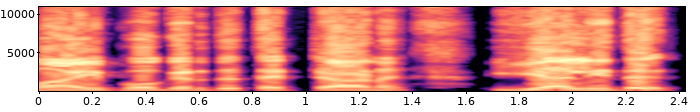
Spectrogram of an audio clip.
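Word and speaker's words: يلد: ലം ആയി പോകരുത് തെറ്റാണ് യലിദ് കറക്റ്റ് പറയണം എ ആയി പോകാൻ പാടില്ല അത്തരത്തിലുള്ള ഉച്ചാരണങ്ങൾ അറബിയിൽ ഇല്ല വലം എഗൈൻ എന്താണ് വലം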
